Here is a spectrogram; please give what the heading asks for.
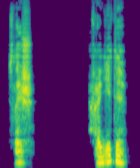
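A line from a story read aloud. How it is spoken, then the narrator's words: Whispered question. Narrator (Russian): шепотом спросил Гладышев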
